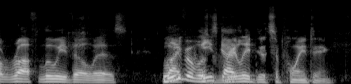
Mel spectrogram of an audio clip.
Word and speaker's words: Louisville: That's how rough Louisville is. Louisville was really disappointing. If you know, you gotta say it right. You gotta say Louisville.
